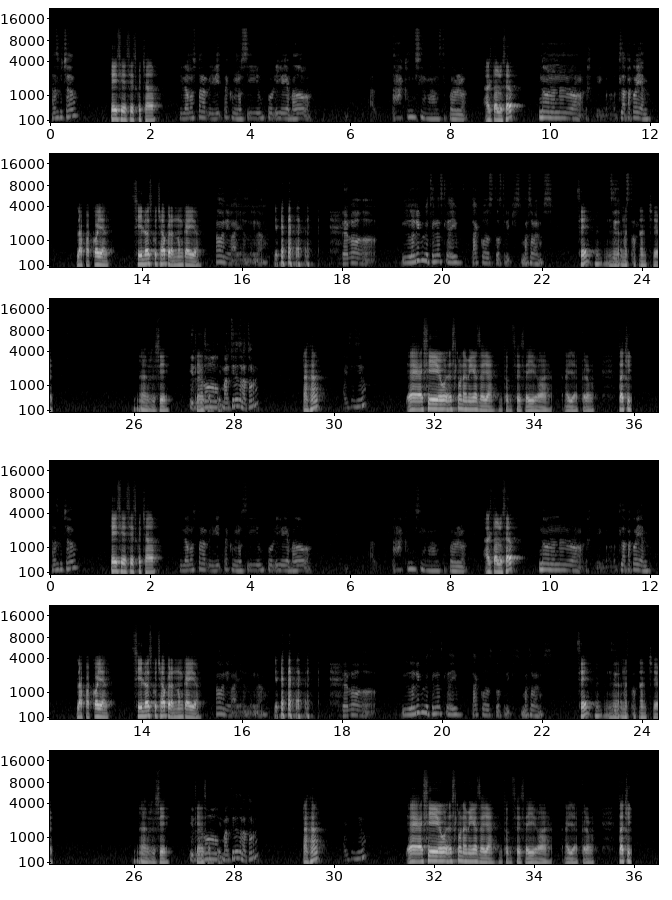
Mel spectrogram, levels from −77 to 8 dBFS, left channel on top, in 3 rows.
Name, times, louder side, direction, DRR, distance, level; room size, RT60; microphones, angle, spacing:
voice 1, 0.0-0.6 2.6-5.2 6.4-6.5 6.8-8.3 9.8-12.0 15.5-16.5 18.0-18.7 19.2-22.2 23.4-23.9 27.1-28.5 30.2-30.7, left 2 dB, 65° left, 7.7 m, -42 dB
voice 2, 1.2-2.2 8.7-9.4 12.7-13.4 13.9-15.2 16.7-17.4 17.8-17.9 22.8-24.4 26.1-26.7 27.3-27.4 29.4-29.8 31.5-34.3 34.6-35.2 35.7-36.0, equal, 5° right, 5.4 m, -27 dB
head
